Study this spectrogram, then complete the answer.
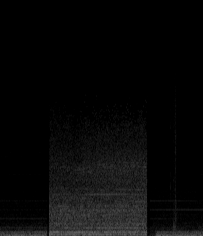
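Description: A jet engine roars loudly and close by.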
